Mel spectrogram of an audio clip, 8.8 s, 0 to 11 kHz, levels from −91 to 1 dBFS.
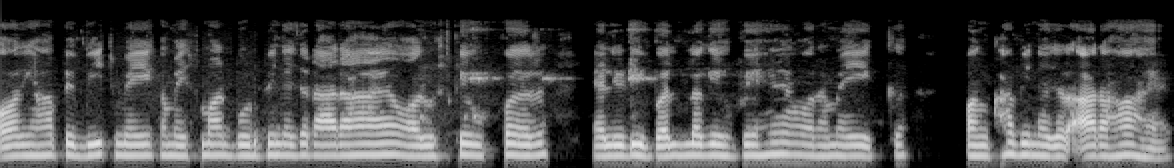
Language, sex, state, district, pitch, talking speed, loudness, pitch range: Hindi, male, Bihar, Supaul, 170 Hz, 210 wpm, -17 LUFS, 165-175 Hz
